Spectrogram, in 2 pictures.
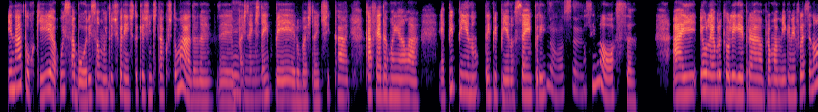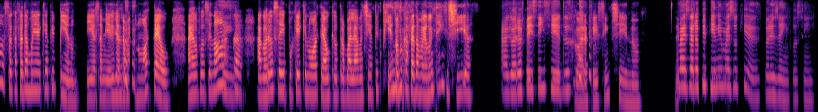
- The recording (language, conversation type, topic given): Portuguese, podcast, Qual foi a melhor comida que você experimentou viajando?
- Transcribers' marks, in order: laugh; laughing while speaking: "pepino no"; laugh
